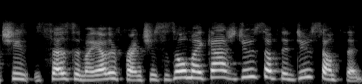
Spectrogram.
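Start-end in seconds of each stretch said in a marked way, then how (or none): 1.8-3.6 mock high, frantic, panicked voice near breaking down. Retelling a friend who is having a breakdown: imitating a panicked friend. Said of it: "My friend's having a breakdown".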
